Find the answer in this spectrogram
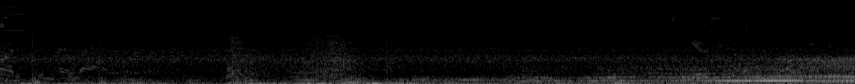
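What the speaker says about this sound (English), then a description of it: "It's a really noisy car just went past my house." A really noisy car passes outside a house, its broad engine rumble swelling and lingering toward the end, heard from indoors beneath other sounds.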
